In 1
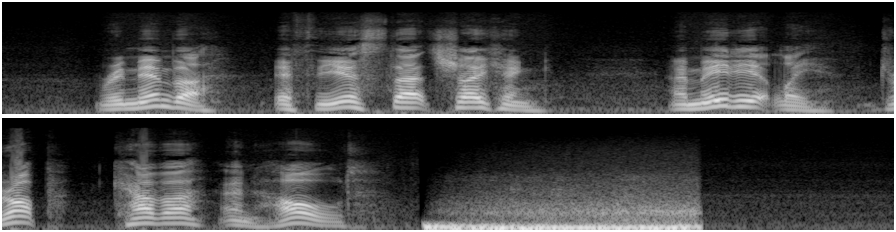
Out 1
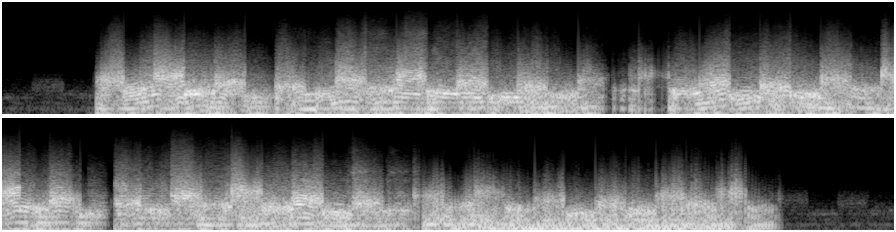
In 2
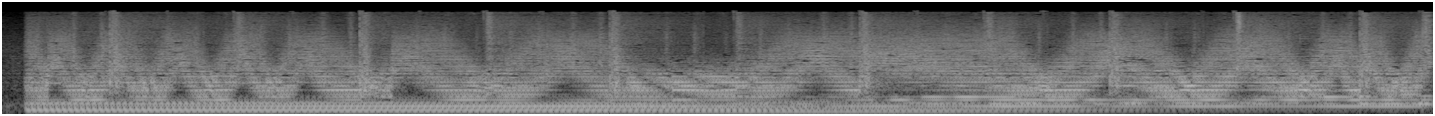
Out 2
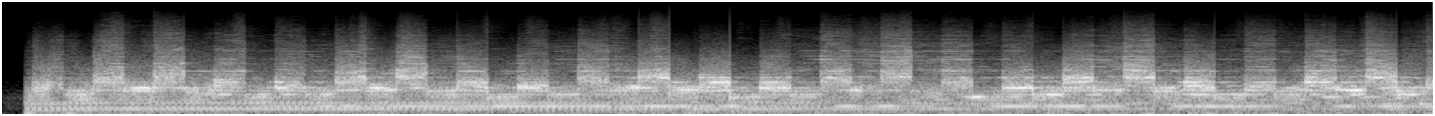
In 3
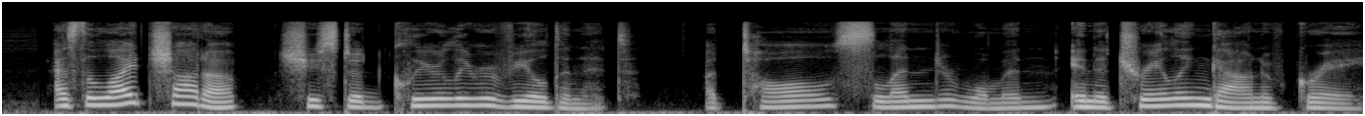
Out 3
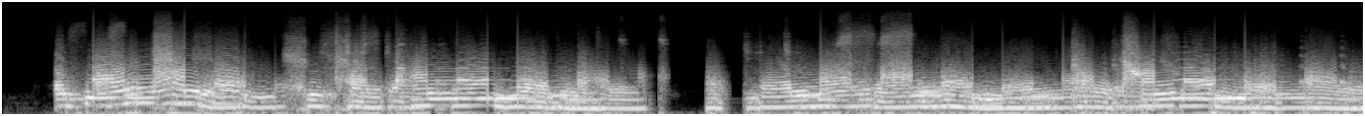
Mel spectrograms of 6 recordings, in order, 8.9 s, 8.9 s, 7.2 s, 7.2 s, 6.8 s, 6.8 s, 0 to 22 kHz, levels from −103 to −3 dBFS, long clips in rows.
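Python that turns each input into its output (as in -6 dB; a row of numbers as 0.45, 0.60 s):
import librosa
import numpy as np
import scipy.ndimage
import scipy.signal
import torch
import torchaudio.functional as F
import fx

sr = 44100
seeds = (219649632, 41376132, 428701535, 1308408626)

y = fx.lower_of_two(x, sr, delay_ms=6.7)
y = fx.hum_notches(y, sr, base_hz=60, count=7)
y = fx.noise_reduce_blind(y, sr, reduce_db=13)
y = fx.peak_eq(y, sr, hz=120.0, db=6.5, octaves=0.6)
y = fx.over_compress(y, sr, threshold_db=-30.0, ratio=-0.5)
y = fx.leveller(y, sr, passes=5)
y = fx.fold_sine(y, sr, drive_db=8, ceiling_db=-15.5)
y = fx.doubler(y, sr, ms=15.0, db=-14)
y = y + 10.0 ** (-4.0 / 20.0) * np.pad(y, (int(201 * sr / 1000.0), 0))[:len(y)]
y = fx.filter_held_lowpass(y, sr, hz=6.6, low_hz=480.0, high_hz=1600.0)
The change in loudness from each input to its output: +8.0, +18.0, +18.5 LU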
